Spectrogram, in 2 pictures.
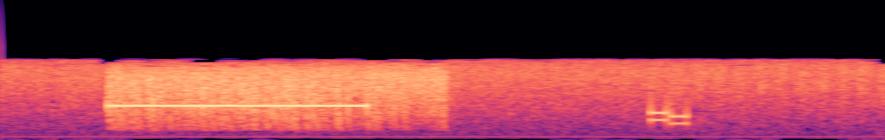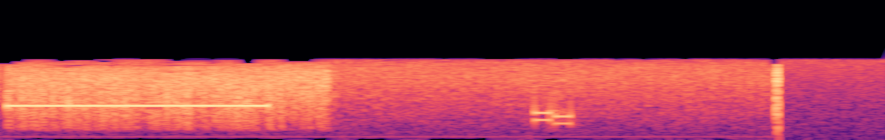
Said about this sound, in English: There's a lot of noise coming through on the repeater. Definitely opened something though, because that time there was actually static coming through.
